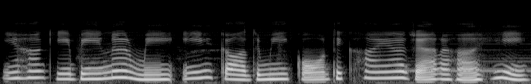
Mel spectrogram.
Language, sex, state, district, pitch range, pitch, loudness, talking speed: Hindi, female, Madhya Pradesh, Bhopal, 230-295 Hz, 250 Hz, -16 LUFS, 125 wpm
